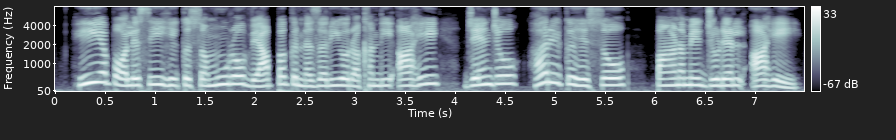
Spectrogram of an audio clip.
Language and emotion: Sindhi, neutral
